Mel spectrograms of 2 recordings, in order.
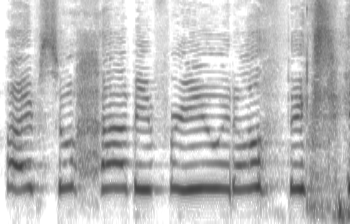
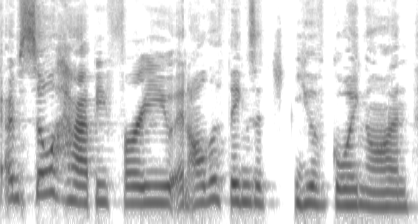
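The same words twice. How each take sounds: First: Very high, slow tearful squeal; hammed-up crying voice, stretched and high; mock bawling. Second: Said in the usual way. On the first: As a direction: imitate bawling through happy words. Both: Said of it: "I'm bawling".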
